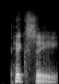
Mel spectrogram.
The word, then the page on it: pixie: American English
